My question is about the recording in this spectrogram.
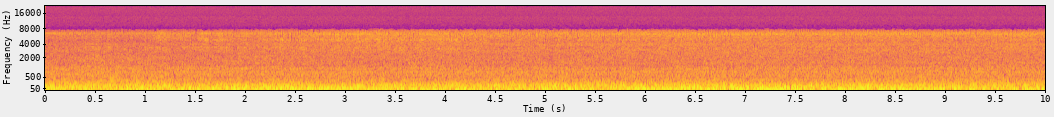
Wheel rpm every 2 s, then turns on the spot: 0, 0, 0, 0, 0.
none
